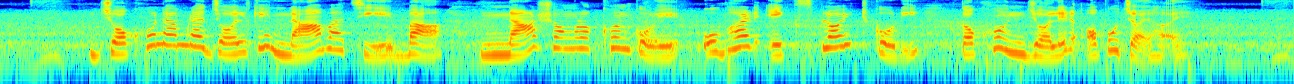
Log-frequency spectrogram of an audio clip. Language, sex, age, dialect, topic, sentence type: Bengali, female, 36-40, Standard Colloquial, agriculture, statement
